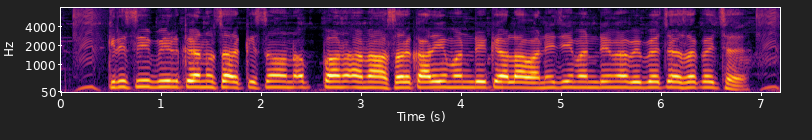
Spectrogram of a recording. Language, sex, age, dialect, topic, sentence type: Maithili, male, 25-30, Angika, agriculture, statement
